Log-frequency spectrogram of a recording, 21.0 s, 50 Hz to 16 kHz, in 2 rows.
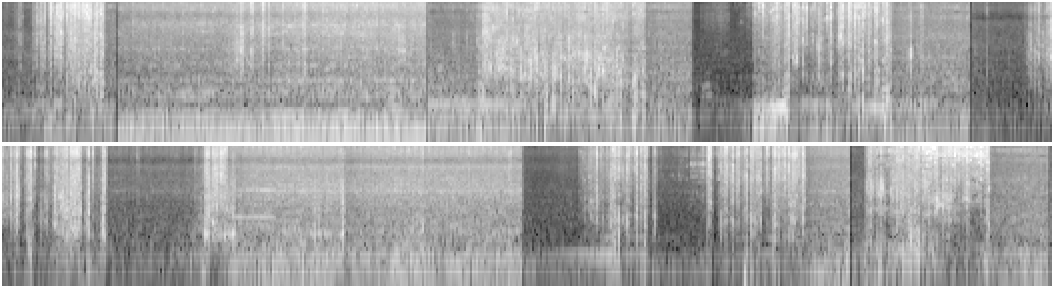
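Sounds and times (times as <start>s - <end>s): tyre crushing plastic toys: 4.8s - 6.5s.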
